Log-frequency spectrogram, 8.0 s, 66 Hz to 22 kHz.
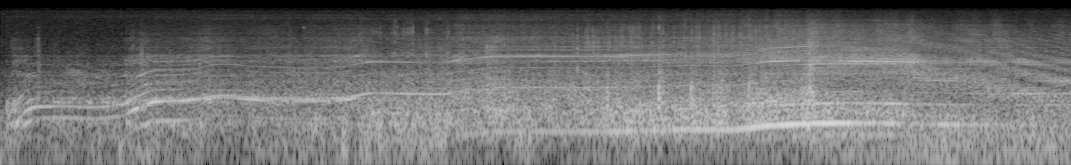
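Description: Radio-controlled P-51 Mustang model's motor and propeller spooling up for a takeoff run: a whine that climbs in pitch in steps over the first few seconds, holds high, and rises once more about six seconds in.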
